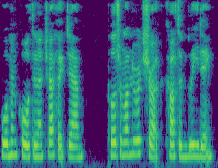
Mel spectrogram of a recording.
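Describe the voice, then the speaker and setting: A woman's voice: mid-range voice, fairly even intonation, moderate pace, warm tone, muffled recording. A woman reading literary fiction aloud as a scripted audiobook narrator.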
